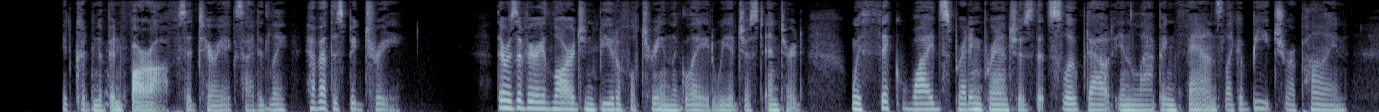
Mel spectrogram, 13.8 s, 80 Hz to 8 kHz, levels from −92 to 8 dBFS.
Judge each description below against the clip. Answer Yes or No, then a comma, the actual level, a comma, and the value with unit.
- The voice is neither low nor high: Yes, medium, 145 Hz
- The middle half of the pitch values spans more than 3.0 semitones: No, narrow, 2.6 semitones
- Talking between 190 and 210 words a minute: Yes, average, 195 wpm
